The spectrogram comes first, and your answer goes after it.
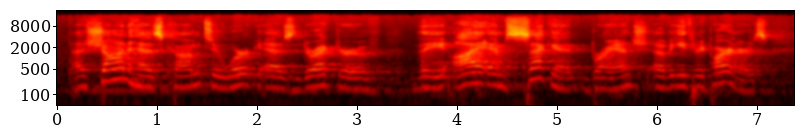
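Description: Amid noticeable background noise, a man with a high pitch talks at a very slow pace with ordinary pitch variation. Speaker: pastor introducing guest speaker. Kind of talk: spoken introduction. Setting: church.

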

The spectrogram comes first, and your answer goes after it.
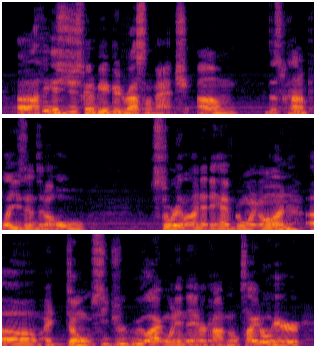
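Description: There is noticeable background noise behind this man. His pitch swings very widely. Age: 30s. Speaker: wrestling podcaster. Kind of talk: casual solo podcast. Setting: home recording, on camera. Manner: casual, filler-heavy.

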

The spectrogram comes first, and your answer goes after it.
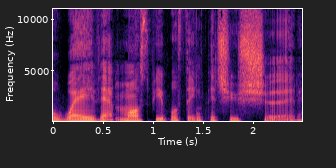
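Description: In a dry, close recording with no echo, a woman with an American accent speaks at a moderate pace, her fairly low pitch carrying a bright, sharp tone. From Dallas, Texas. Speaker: podcast host and pastor. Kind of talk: casual chat. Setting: Facebook Live video stream.

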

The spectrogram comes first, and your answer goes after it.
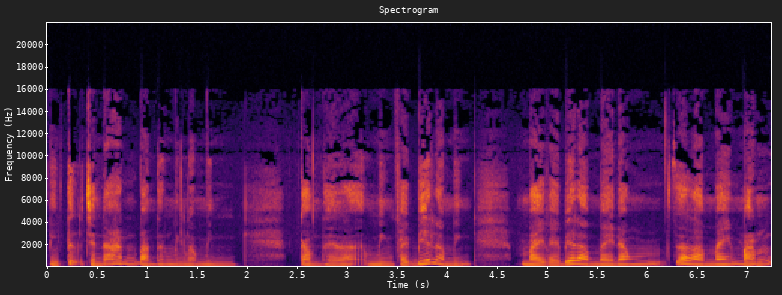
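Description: Somewhat breathy and dark, mellow in tone, a woman's fairly high voice moves at a fairly slow pace with ordinary pitch variation. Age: 20s. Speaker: podcaster. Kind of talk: casual monologue.

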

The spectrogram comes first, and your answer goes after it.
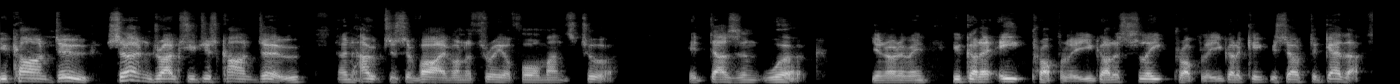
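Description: On a very clean recording with a silent background, the voice has a bright, sharp tone and moves at a moderate pace. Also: man. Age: 70s. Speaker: former music tour manager, now writer. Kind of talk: casual interview.

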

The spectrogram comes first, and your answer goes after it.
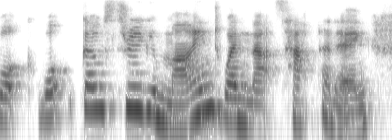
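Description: With a British accent, a woman speaks at a fairly quick pace in an enthusiastic, bright, sharp tone and lively intonation. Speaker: podcast host. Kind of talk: interview conversation.

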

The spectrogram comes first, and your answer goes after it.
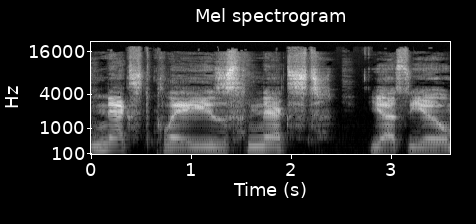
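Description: A put-on character voice pitched low to middle. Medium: actual play. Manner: curt, disdainful.

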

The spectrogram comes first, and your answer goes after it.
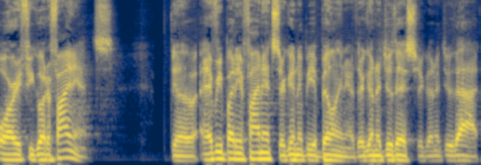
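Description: Recorded very cleanly against a silent background, a man with an American accent speaks at a medium pitch. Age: 30s. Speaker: podcast host. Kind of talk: casual chat. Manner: animated.

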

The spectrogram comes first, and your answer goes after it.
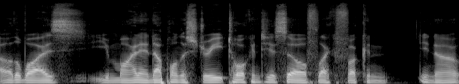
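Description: A man with a fairly low pitch and a dark, mellow tone at a moderate pace with fairly even intonation, in a dry, close sound with no echo and a very clean recording with a silent background. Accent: Australian. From Australia, Port Macquarie NSW. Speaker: artist and photographer. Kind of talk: casual interview chat.

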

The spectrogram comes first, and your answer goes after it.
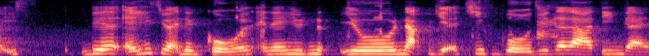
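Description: A woman with a normal speaking voice talks at a medium pitch with fairly even intonation over a quiet background. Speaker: podcast host. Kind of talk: casual interview.

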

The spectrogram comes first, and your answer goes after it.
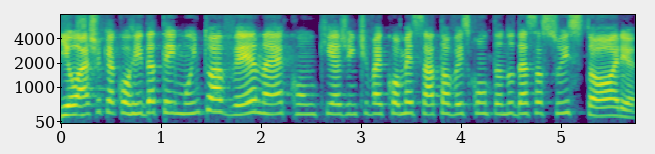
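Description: A woman's high-pitched, raised, projected voice with a bright, sharp tone at a moderate pace. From interior of São Paulo state, Brazil. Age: 30s. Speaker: podcast host. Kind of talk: casual interview.

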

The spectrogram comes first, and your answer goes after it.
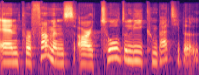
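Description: A woman with a French accent speaks at a fairly high pitch. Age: 30s. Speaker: community manager. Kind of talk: interview. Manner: halting.

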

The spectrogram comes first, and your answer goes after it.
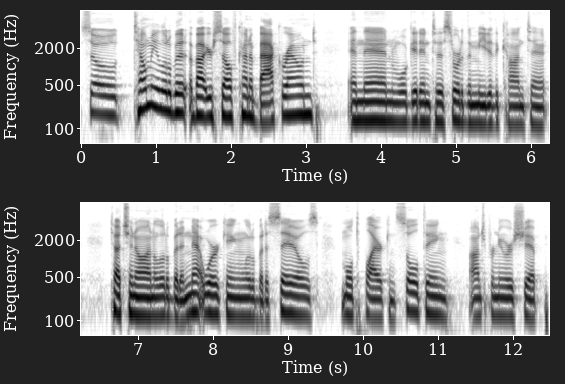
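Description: An ordinary speaking voice at a moderate pace. The pitch varies in an ordinary way. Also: man, medium pitch for a man. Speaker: student podcast host. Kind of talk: casual interview.

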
